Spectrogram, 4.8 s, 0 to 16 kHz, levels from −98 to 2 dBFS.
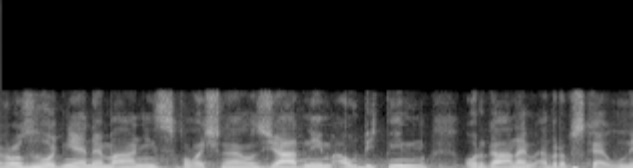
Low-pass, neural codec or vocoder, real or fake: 7.2 kHz; codec, 16 kHz, 2 kbps, FunCodec, trained on Chinese and English, 25 frames a second; fake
